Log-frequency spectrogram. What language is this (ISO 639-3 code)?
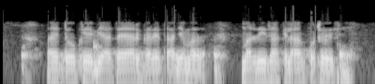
sbn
